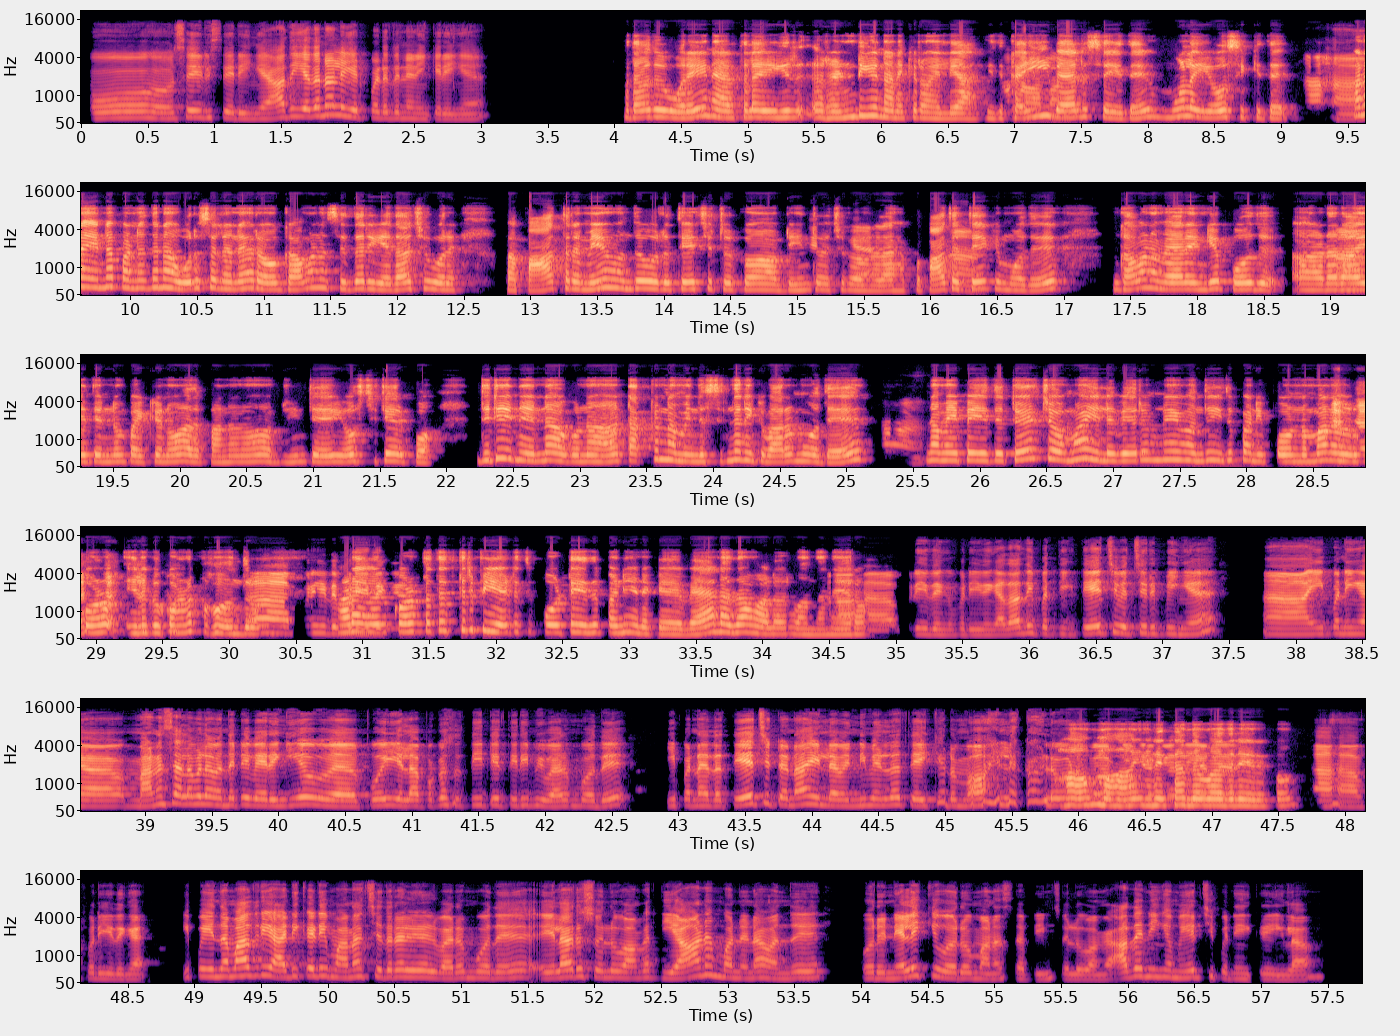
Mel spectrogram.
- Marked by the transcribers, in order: drawn out: "ஓ!"; tapping; other background noise; distorted speech; "வைக்கணும்" said as "பைக்கணும்"; laugh; chuckle; mechanical hum; laughing while speaking: "ஆமா. எனக்கு அந்த மாதிரி இருக்கும்"; laughing while speaking: "தேய்க்கணுமா? இல்ல கழுவணுமா? அப்படிங்கிற மாதிரியான ஆஹா புரியுதுங்க"; other noise
- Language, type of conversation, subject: Tamil, podcast, ஒரே வேலையில் முழுக் கவனம் செலுத்த நீங்கள் என்ன செய்கிறீர்கள்?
